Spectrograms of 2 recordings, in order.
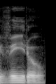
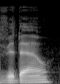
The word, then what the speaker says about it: Vidal: team vle is it I always say vdle but I've always pronounced that way since I knew about him but I think it's Vidal but I've always pronounced it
